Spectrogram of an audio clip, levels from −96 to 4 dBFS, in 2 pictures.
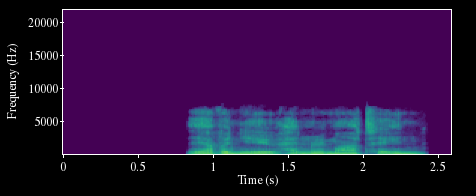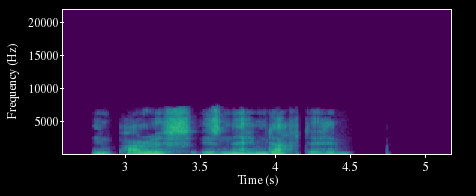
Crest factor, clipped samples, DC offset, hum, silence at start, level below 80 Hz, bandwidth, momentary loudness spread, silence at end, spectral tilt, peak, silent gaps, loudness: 20 dB; under 0.1%; under 0.1%; none; 0.85 s; -64 dBFS; 7.4 kHz; 13 LU; 0.7 s; -5.5 dB/octave; -12 dBFS; 2.43-2.77 s; -31 LUFS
